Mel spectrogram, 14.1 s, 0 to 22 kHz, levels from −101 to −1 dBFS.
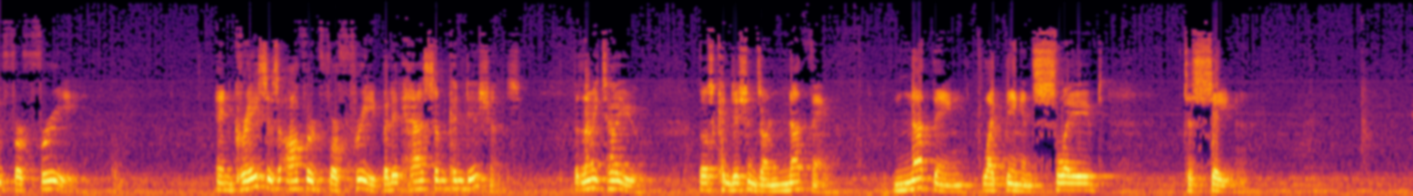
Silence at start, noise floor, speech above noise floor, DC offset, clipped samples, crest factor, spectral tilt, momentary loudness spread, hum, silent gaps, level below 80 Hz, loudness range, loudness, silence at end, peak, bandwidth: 0 s; -33 dBFS; 22 dB; under 0.1%; under 0.1%; 14 dB; -5.5 dB/octave; 23 LU; none; none; -38 dBFS; 2 LU; -12 LUFS; 0.05 s; 0 dBFS; 12 kHz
